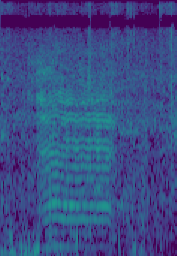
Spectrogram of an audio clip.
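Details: Zwartbles ewe in County Kilkenny, Ireland, searching for her lamb that died the day before, let out to grass in the late afternoon; one long, steady, harmonic bleat over low rumbling and thuds.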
